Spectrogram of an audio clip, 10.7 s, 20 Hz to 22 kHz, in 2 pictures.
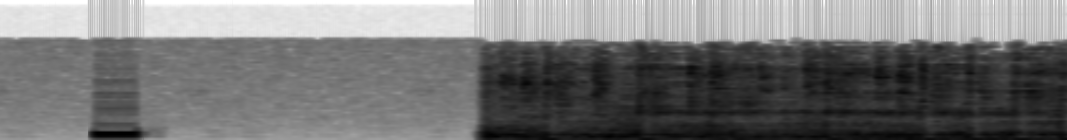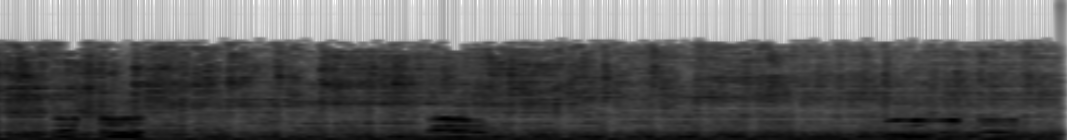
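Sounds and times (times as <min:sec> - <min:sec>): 
telephone keypad tone from a button press in a voicemail menu: 0:00.5 - 0:00.8
loud dense burst of noise: 0:02.3 - 0:10.6
speech: 0:02.8 - 0:03.0.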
